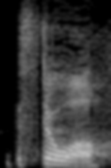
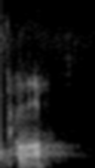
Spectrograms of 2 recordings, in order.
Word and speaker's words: Stowell: And Stowell, yeah. – Stowell. – Stowell. Like he stole my heart and my last name.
